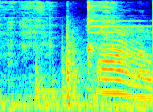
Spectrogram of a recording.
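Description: Chocolate-coated makhana with butter, jaggery and cocoa powder is stirred quickly in a pan at home, giving brief close scraping and clinking of a utensil against the metal.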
